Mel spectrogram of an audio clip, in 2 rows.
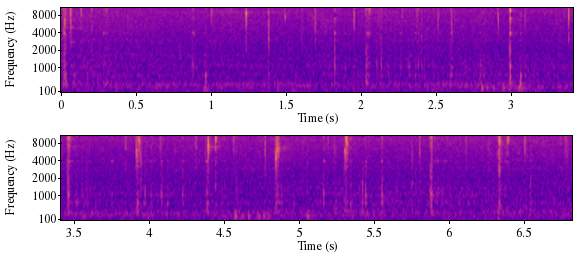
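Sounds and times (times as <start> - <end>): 
dripping water tap: 0.0 - 6.8.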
